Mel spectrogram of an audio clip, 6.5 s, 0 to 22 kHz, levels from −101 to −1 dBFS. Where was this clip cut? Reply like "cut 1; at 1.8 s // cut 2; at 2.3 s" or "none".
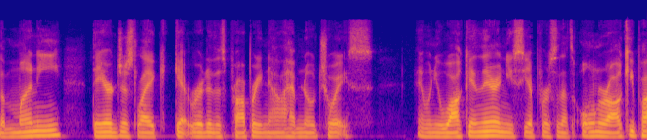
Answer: none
